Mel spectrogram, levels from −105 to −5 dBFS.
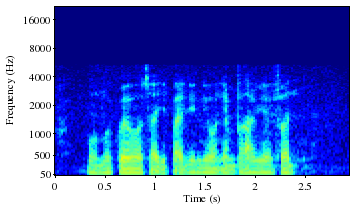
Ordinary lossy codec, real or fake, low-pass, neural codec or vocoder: MP3, 48 kbps; real; 5.4 kHz; none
